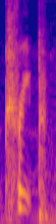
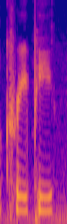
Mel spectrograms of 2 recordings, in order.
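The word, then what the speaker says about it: KREEP: They have a weird component that we call creep and it's spelled K R E E P and stands for potassium, rare earth elements and phosphor.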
